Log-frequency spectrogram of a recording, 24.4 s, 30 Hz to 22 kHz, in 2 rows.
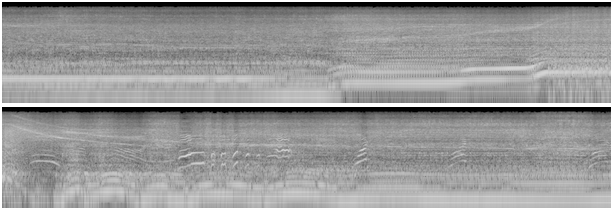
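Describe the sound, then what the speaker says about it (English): Drag car on a dyno with a TH400 transmission, held on the trans brake with nitrous, loud and close: the engine idles roughly, then revs climb in steps, followed by repeated sharp bursts of throttle. "This is going to be the car's first time going on the trans brake with nitrous."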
